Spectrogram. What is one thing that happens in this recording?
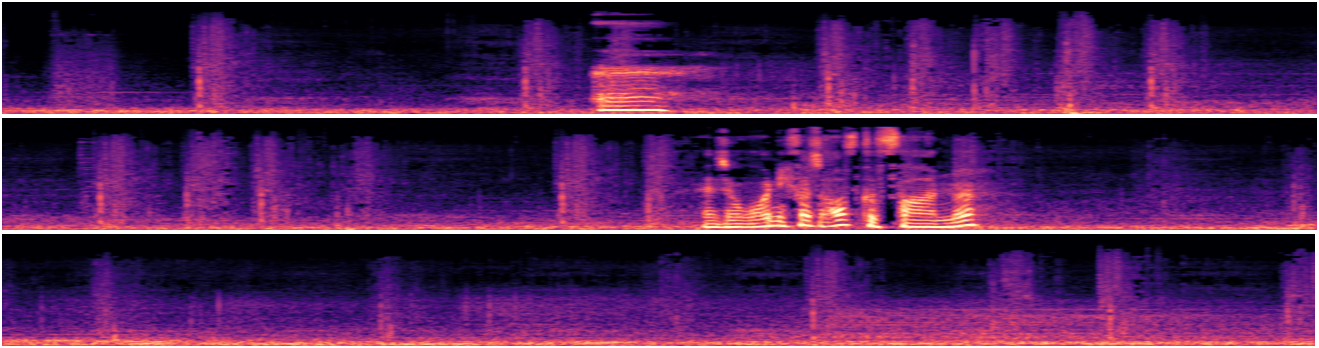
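Footsteps tread on a stone floor.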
